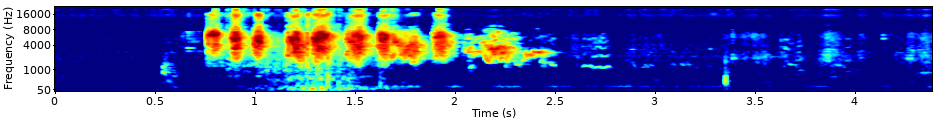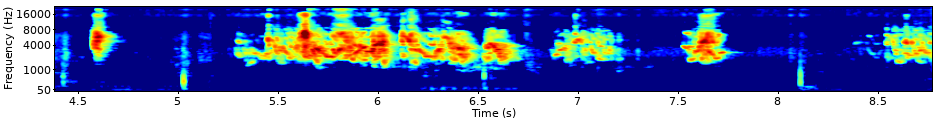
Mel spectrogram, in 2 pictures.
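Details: Loud bursts of harsh, high parrot chatter alternate with pauses holding soft clicks and taps, then the parrot resumes shorter chirping phrases.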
